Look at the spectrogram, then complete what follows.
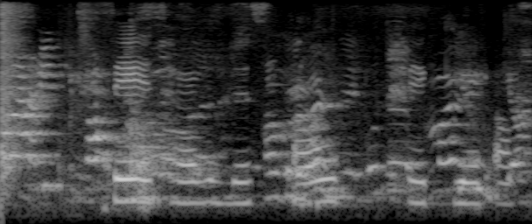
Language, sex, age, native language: Icelandic, male, 10, Icelandic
